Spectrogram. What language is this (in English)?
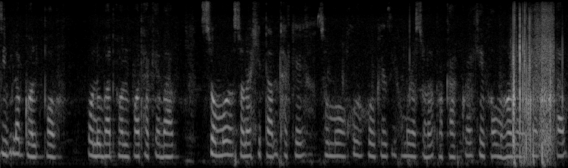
Assamese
